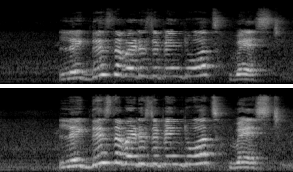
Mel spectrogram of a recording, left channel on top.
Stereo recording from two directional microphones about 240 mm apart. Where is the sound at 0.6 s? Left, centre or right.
Centre.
